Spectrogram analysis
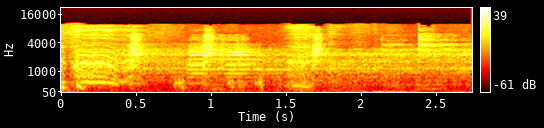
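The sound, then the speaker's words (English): A short bumper jingle with horn toots plays under a speaking voice, the bright tooting notes rising and falling over a couple of seconds. “Oh, man, I talked over my own bumper.”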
